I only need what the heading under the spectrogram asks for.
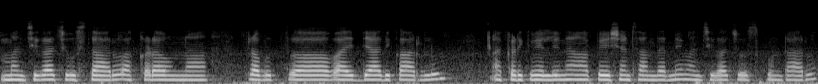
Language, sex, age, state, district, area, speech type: Telugu, female, 18-30, Andhra Pradesh, Visakhapatnam, urban, spontaneous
